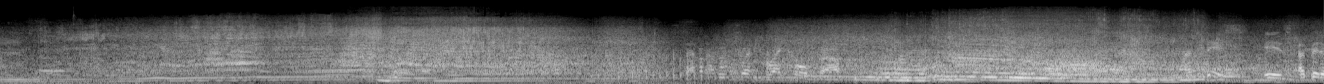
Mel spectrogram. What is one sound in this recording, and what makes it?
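A race car engine roars loudly as the car accelerates past.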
